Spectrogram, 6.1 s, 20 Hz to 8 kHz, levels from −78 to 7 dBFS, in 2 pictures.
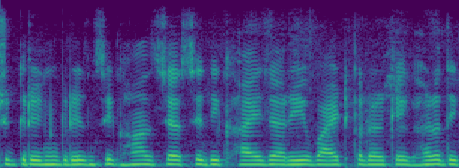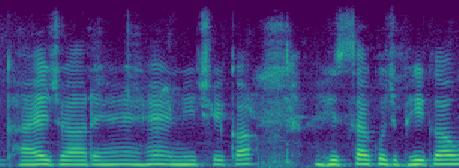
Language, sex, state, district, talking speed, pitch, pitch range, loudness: Hindi, female, Bihar, West Champaran, 225 wpm, 200 Hz, 195-205 Hz, -16 LUFS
